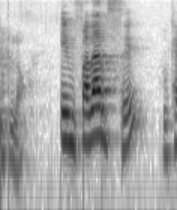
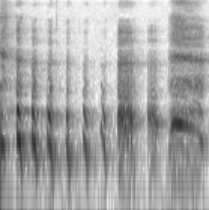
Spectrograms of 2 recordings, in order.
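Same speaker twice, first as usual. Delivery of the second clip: krótki zawstydzony śmiech; soft embarrassed laugh at herself; sheepish laugh; 3 semitones higher, 7 dB quieter than usual. Real, not acted. Laughs at own admission.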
